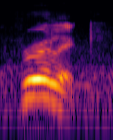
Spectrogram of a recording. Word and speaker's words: Froehlich: I don't know, we discussed why we'd never met before, and it is Thomas, now you pronounced it, Froehlich? Froehlich.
